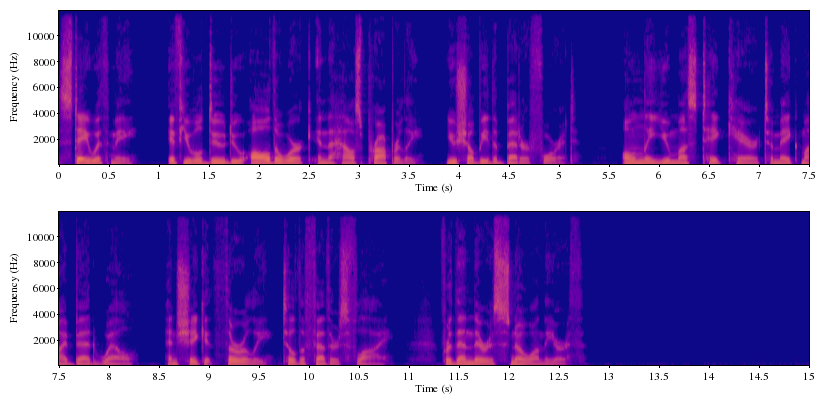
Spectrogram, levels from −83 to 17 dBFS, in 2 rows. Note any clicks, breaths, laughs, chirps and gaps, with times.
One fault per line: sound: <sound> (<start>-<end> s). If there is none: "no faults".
no faults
